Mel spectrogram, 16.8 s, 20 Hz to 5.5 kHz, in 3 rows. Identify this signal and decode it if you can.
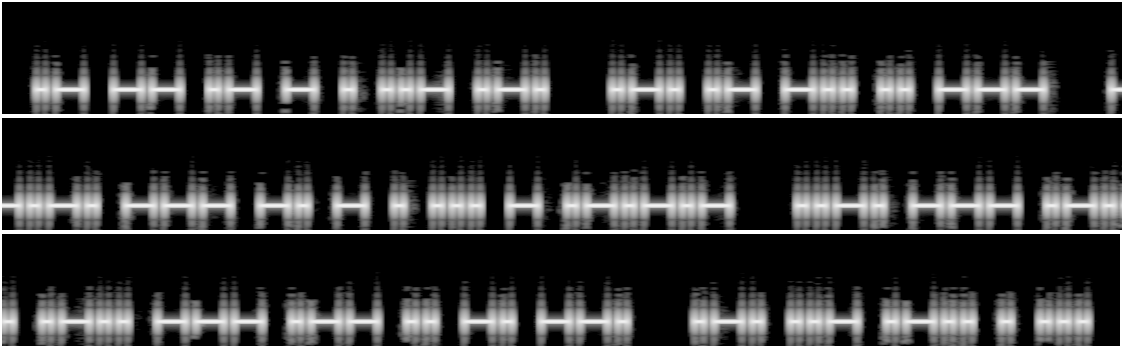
Morse code, heard as a keyed tone, about 25 wpm, 600 Hz. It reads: AMATEUR RADIO CONTEST. FOLLOWING RULES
